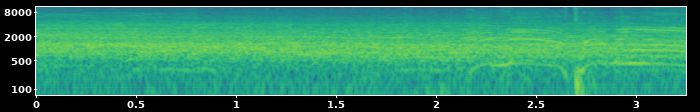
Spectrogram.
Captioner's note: crowd cheering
